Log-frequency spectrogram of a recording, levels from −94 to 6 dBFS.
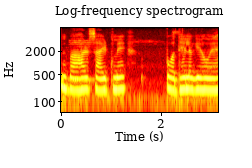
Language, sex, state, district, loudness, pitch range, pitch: Hindi, female, Uttar Pradesh, Lucknow, -12 LUFS, 200-210 Hz, 205 Hz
